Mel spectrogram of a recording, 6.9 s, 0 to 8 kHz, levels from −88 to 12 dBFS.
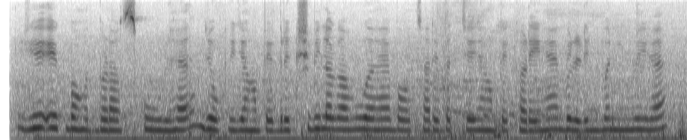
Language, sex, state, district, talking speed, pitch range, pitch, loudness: Hindi, female, Punjab, Pathankot, 225 wpm, 225-240 Hz, 230 Hz, -15 LUFS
